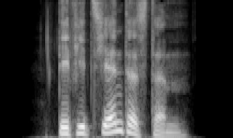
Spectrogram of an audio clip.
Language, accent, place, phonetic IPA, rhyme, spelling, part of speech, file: German, Germany, Berlin, [defiˈt͡si̯ɛntəstəm], -ɛntəstəm, defizientestem, adjective, De-defizientestem.ogg
- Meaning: strong dative masculine/neuter singular superlative degree of defizient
